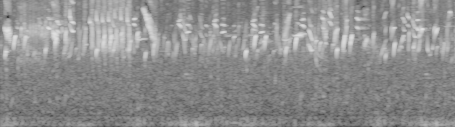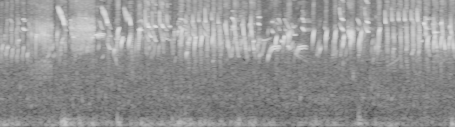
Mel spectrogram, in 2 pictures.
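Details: Massed European goldfinch calls and twittering to rouse males into singing: continuous fast metallic chirps and buzzy trills packed densely across the whole stretch, loud and busy.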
